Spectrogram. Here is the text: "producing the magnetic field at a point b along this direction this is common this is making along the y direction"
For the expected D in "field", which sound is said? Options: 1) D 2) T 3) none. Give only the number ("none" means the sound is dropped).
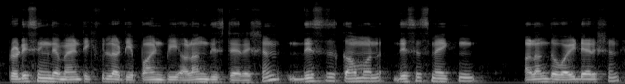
3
